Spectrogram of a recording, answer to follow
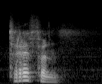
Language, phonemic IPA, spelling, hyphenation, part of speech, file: Dutch, /ˈtrɛfə(n)/, treffen, tref‧fen, verb / noun, Nl-treffen.ogg
- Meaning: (verb) 1. to hit, strike 2. to find (by chance), hit upon, to encounter 3. to be opportune 4. to meet with; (noun) 1. encounter 2. meeting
